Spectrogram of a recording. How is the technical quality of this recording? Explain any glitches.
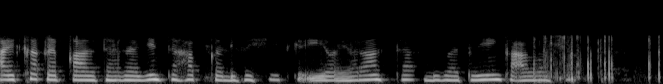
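The recording carries the narrow, telephone-band character of an AMR narrowband mobile link, with nothing above 4 kHz, and the coding damage itself is light. The glitches come at the very end.

AMR comfort noise appears from 6.34 to 6.48 s, again from 6.52 to 6.58 s, and once more at 6.62 s. In these gaps the real background gives way to a smooth, even hiss that switches in and out. The phone judged the talker silent and stopped sending speech frames, so the receiver filled each pause with synthetic noise rebuilt from a rough estimate of the background's level and spectrum.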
